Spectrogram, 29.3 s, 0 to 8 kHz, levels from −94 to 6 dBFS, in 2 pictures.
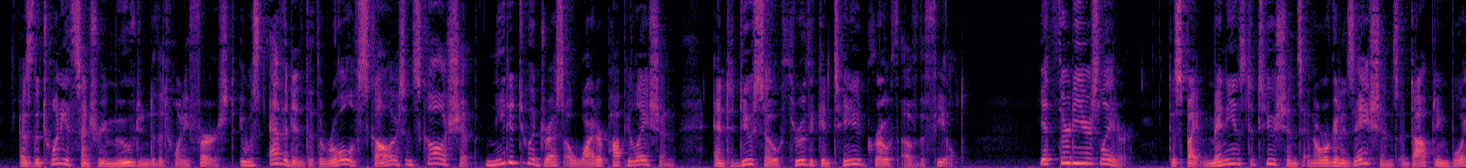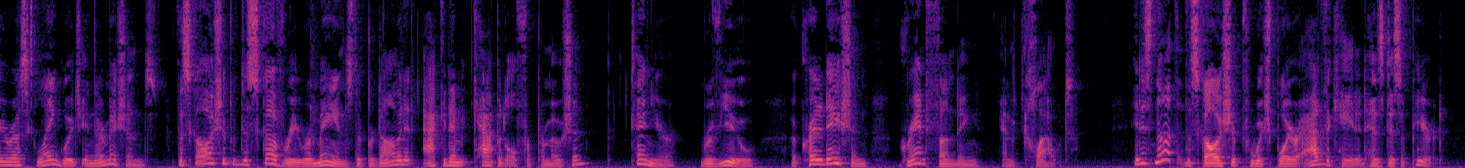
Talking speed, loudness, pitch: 165 wpm, -35 LUFS, 140 Hz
